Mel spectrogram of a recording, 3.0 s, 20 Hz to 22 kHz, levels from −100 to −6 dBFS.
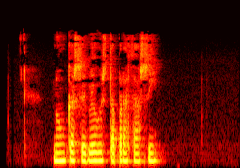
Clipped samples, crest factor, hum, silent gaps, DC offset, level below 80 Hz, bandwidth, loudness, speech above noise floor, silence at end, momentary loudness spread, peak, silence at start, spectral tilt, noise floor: under 0.1%; 18 dB; none; none; under 0.1%; -72 dBFS; 10 kHz; -25 LUFS; 46 dB; 1 s; 9 LU; -8 dBFS; 0.65 s; -6 dB/octave; -69 dBFS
